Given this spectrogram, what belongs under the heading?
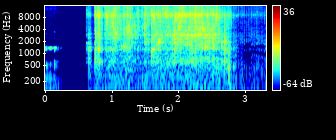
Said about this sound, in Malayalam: ഇനി നമുക്ക് കുറച്ച് വെള്ളം ഒഴിച്ചു കൊടുക്കാം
